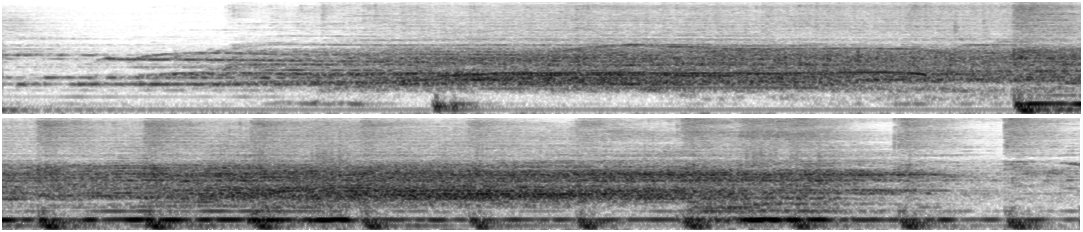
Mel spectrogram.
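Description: Live pop-rock concert music with crowd cheering: after a brief dip in the band, a held vocal and cheering swell up. About halfway through, a steady kick-drum beat with a bass line comes in.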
